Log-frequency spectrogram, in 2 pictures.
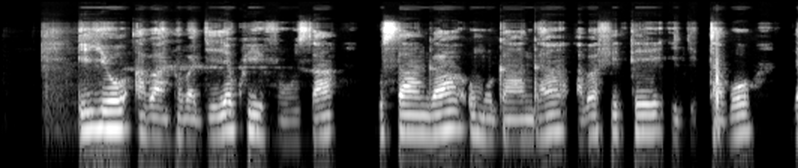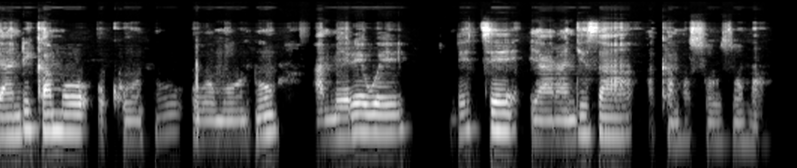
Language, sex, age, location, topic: Kinyarwanda, male, 18-24, Nyagatare, health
